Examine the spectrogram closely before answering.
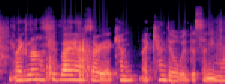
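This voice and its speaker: A woman talks at a fairly quick pace in a medium pitch, her intonation fairly even over noticeable background noise. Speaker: tarot reader. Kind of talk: tarot reading monologue. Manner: casual with many fillers.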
